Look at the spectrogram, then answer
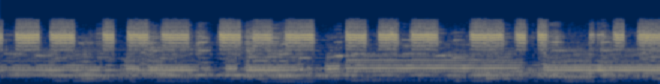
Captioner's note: buzzing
